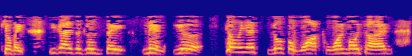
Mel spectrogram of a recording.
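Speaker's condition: Cerebral palsy; weekly physical therapy

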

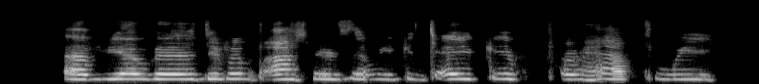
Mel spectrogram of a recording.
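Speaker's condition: Cerebral palsy; adaptive yoga with breath work

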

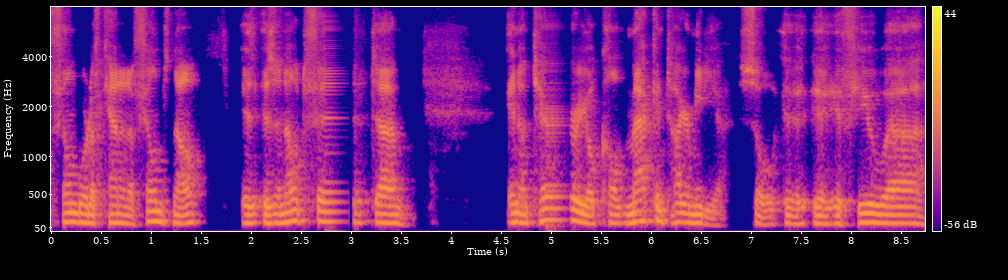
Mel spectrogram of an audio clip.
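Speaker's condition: Stuttering; began age 7, first block reading in school, severe in adolescence, brief unhelpful high school therapy; still stutters, more fluent, self-tried therapies for film Unspeakable, voluntary stuttering, still tries too hard; blocks on words, earlier milder repetitions, worse when trying not to stutter and with anxiety; repeated sounds, blocks

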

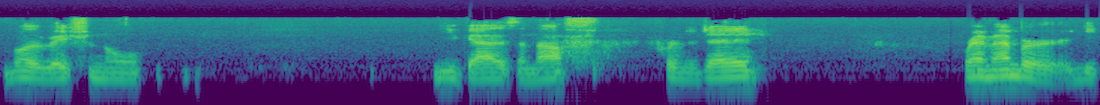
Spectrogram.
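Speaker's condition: No condition

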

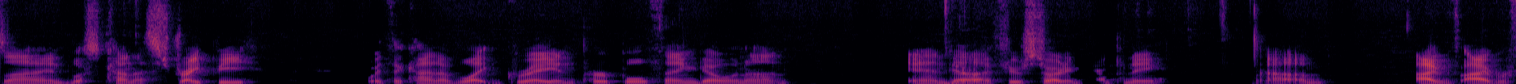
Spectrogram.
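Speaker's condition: No condition

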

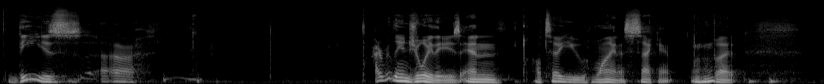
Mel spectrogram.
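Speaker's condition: Stutter; childhood stutter, could not say own name when younger, tongue-tie with oversized frenulum, tongue-tie surgery; recent tongue-tie surgery, relearning talking, swallowing and lip movement, stutter persists, still early; stutter now more like a tic, sounds a little strange, horrible lisp right after surgery; prolonged sounds

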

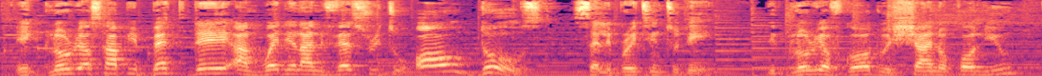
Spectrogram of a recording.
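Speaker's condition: No condition

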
